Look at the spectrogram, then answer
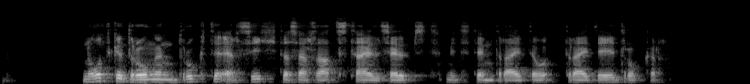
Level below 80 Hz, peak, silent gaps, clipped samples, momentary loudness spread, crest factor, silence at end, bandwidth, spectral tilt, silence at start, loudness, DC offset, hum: -66 dBFS; -8 dBFS; none; under 0.1%; 13 LU; 20 dB; 0.9 s; 9.2 kHz; -4 dB/octave; 0.85 s; -26 LUFS; under 0.1%; none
